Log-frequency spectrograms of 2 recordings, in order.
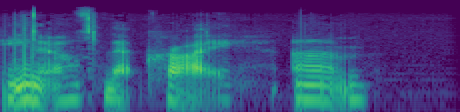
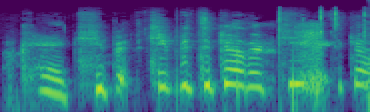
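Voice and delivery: real tears rising, voice pitched up; holding back tears; 11 semitones higher, 4 dB louder, much faster than usual. Real, not acted. Mother retelling her daughter's birth, close to crying. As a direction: fight to keep from crying. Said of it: "Oh, I'm gonna cry".

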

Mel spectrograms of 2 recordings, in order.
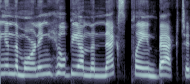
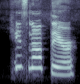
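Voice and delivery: put-on worried little boy; 10 semitones higher, 3 dB louder than usual. A narrator's reading. Fudge reports bird missing.

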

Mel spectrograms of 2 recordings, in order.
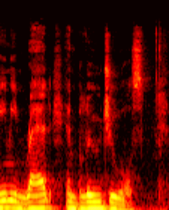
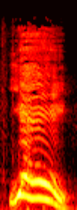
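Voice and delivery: high, loud cheer of delight; excited cheer; 7 dB louder than usual. A narrator's reading. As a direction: cheer with joy. Kids find the story.

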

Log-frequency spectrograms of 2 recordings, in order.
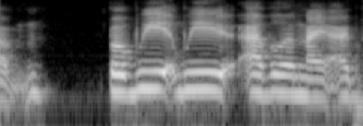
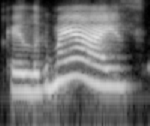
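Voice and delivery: much higher, louder, tossed-off bedtime line; rushed mock bedtime; 7 semitones higher, 9 dB louder, faster than usual. Mom rushing the bedtime blessing, mock impatient. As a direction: rattle it off like a chore. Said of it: "very, like".

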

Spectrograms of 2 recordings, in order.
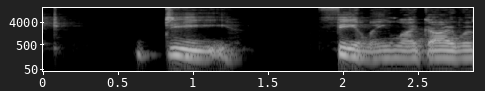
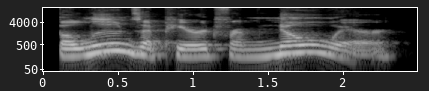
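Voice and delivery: ordinary delivery

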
